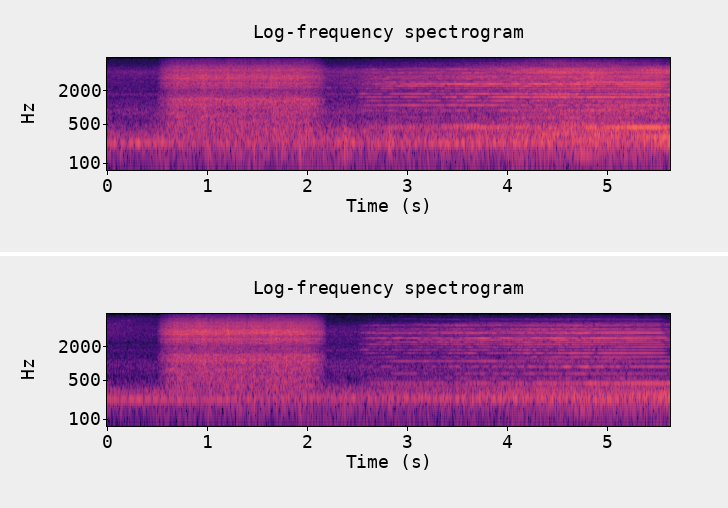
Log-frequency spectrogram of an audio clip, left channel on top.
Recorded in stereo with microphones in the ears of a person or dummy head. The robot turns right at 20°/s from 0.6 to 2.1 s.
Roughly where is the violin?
Left.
